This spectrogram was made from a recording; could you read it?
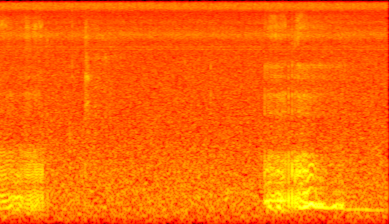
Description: Miles, my perfect little Jack Russel, snoring his heart out during a nap.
